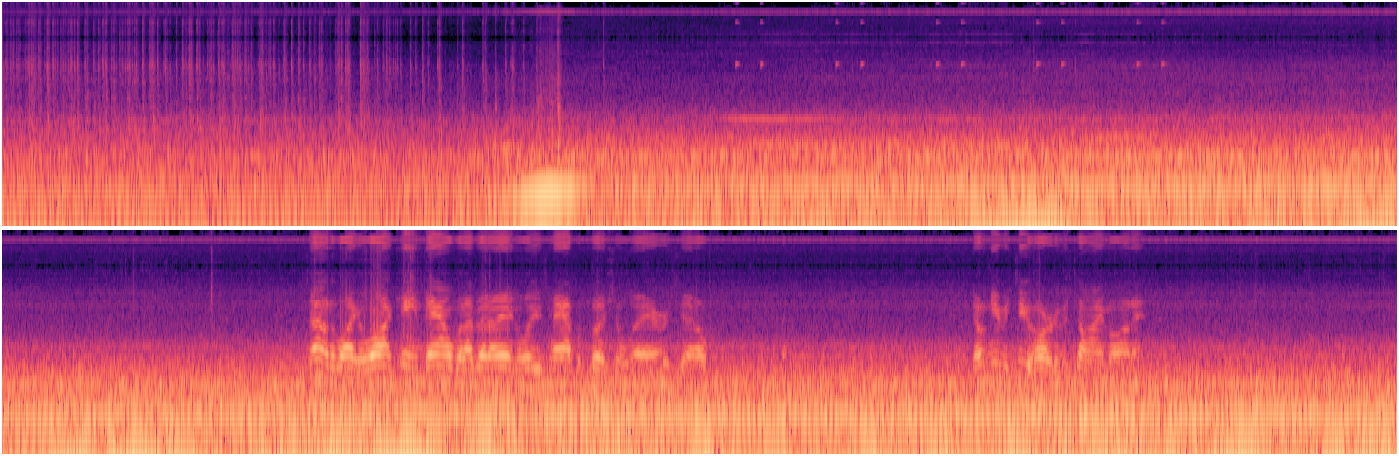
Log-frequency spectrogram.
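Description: A combine harvester drones under load while harvesting corn, heard from inside the cab.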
